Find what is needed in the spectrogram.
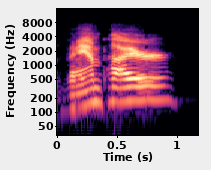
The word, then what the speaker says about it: Vampyr: Sword Art Online, Fatal Bullet, Telltale's The Walking Dead, The Crew Part 2, Vampire, it's spelled V-A-M-P-Y-R, game coming out.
